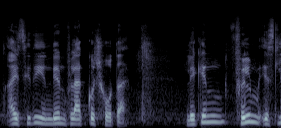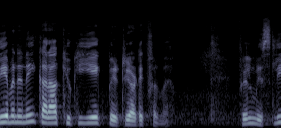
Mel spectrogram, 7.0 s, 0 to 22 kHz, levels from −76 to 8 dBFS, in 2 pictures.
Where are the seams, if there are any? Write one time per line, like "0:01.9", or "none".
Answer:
none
